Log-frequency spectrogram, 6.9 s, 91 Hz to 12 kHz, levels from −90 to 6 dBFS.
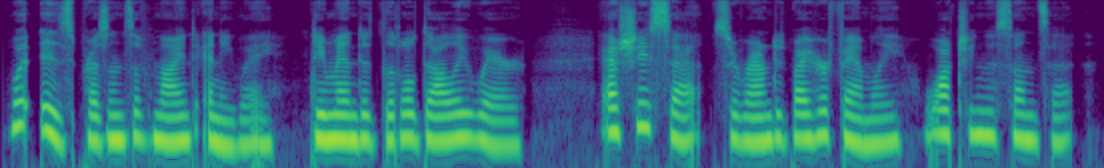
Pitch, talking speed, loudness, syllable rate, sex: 215 Hz, 180 wpm, -19 LUFS, 5.8 syllables/s, female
